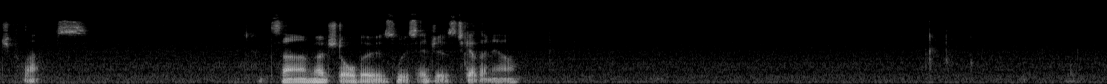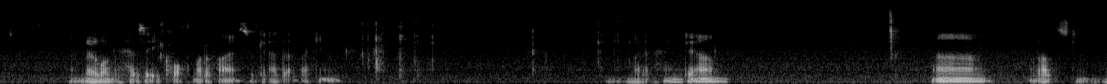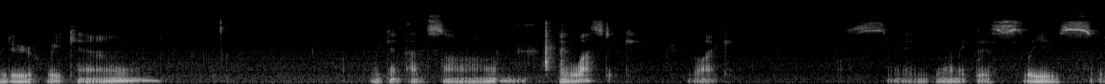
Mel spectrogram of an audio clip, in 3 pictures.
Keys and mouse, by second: 1.3-1.6 middle drag, 2.6-3.0 middle drag, 5.8-7.3 middle drag, 9.4 Tab, 14.9 shift+Left, 15.3 alt+a, 17.0 alt+a, 23.2-26.1 middle drag, 26.1-27.7 drag, 27.7 Tab, 29.0 middle click.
